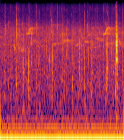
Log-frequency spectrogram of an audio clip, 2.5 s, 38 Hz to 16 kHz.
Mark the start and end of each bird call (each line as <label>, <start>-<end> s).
Iiwi (Drepanis coccinea), 0.5-0.8 s
Red-billed Leiothrix (Leiothrix lutea), 1.0-2.5 s
Iiwi (Drepanis coccinea), 2.0-2.3 s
